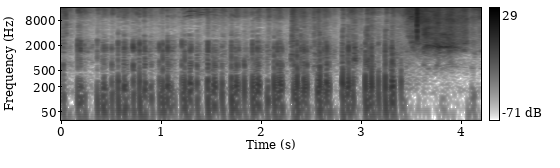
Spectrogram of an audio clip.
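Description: Fingertips tap and scratch the stiff, structured fabric crown of a hollow, empty navy New York Yankees polyester fitted baseball cap held in both hands near the mic. A rapid run of about nineteen dull, low-pitched taps gives way to a softer, hissy scratching at the end.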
